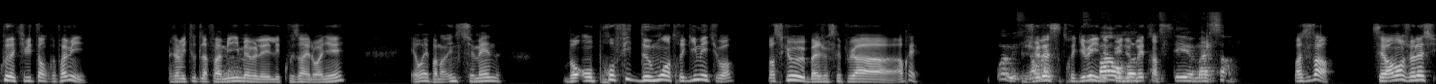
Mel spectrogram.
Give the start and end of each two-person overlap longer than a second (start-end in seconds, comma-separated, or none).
10.2-11.8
